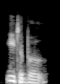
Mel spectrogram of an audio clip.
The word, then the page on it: eatable: Indian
